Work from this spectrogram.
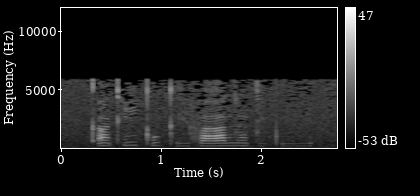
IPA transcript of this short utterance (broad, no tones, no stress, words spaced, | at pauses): kʼãkʼikʼu kʼe̤ faːnzũ te̤pʼṳ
